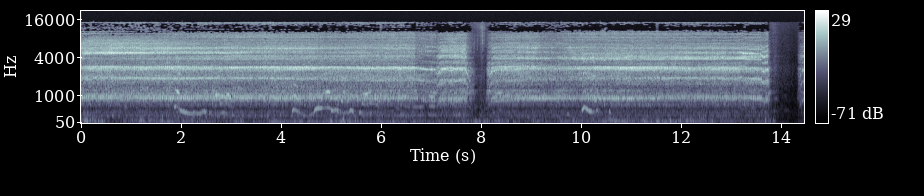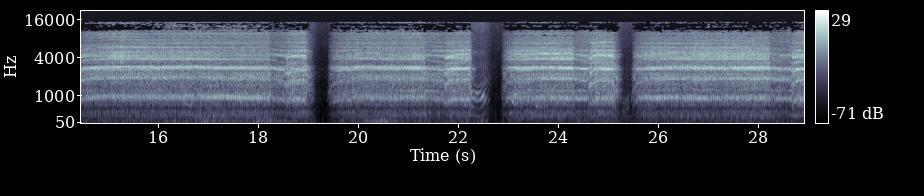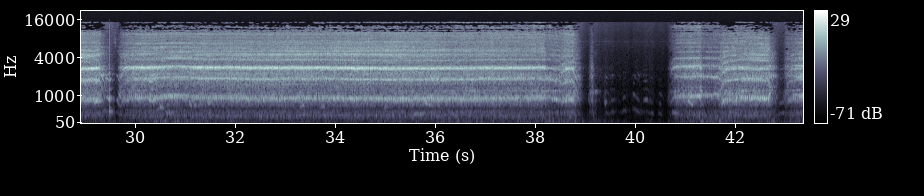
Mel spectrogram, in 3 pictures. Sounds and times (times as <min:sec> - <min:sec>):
Outside, rural or natural: 0:00.0 - 0:43.3
Speech: 0:01.8 - 0:03.1, 0:04.2 - 0:06.0, 0:09.8 - 0:10.7, 0:30.3 - 0:31.2, 0:35.5 - 0:36.1, 0:39.2 - 0:41.2.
